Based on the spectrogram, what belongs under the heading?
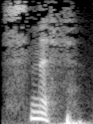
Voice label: "snif", pronunciation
